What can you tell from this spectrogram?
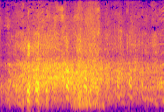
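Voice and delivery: breathy open laughter at the mix-up; real laugh. Real, not acted. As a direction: burst out laughing. Laughing at the hundred-dollar mix-up.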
